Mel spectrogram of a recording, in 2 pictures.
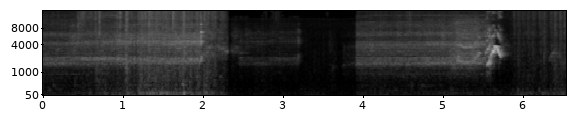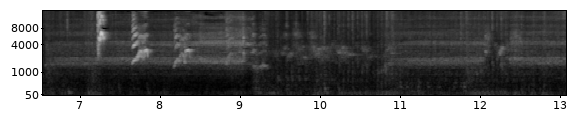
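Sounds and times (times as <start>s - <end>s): background bird chatter: 0.0s - 13.0s.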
